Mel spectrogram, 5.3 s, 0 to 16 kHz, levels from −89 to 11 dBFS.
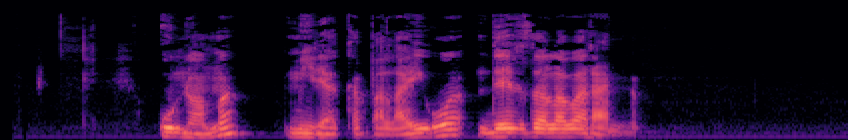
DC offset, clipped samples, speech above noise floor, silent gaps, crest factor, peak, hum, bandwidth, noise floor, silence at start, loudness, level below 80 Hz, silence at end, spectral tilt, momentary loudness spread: under 0.1%; under 0.1%; 44 dB; none; 20 dB; -4 dBFS; none; 11 kHz; -64 dBFS; 1 s; -22 LUFS; -52 dBFS; 1.35 s; -6.5 dB/octave; 10 LU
